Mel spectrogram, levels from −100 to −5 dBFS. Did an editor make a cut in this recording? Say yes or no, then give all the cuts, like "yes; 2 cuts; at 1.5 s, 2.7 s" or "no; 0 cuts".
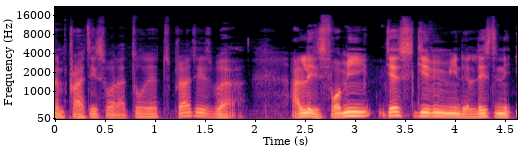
no; 0 cuts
